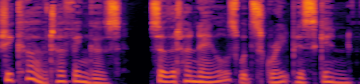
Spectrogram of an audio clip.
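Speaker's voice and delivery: ordinary delivery, nothing marked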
